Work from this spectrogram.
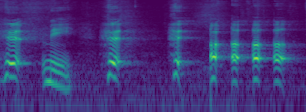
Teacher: it's a glottal stop it's an opening and closing of the vocal folds remember the glottis is the opening there so a glottal stop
